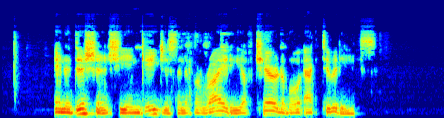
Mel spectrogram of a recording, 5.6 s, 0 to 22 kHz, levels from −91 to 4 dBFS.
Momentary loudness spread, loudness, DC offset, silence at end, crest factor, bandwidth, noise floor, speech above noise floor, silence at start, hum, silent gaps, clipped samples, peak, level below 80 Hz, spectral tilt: 11 LU; -16 LUFS; under 0.1%; 0.85 s; 18 dB; 9.2 kHz; -75 dBFS; 58 dB; 0.15 s; none; none; under 0.1%; 0 dBFS; -54 dBFS; -4 dB/octave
